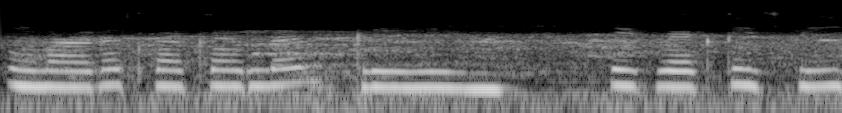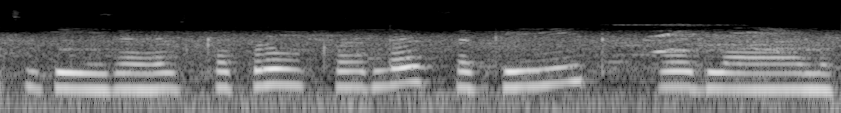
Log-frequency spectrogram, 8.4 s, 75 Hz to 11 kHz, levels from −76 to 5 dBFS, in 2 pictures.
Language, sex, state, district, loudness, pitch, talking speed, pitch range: Hindi, female, Rajasthan, Bikaner, -16 LUFS, 235 Hz, 120 wpm, 225-255 Hz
